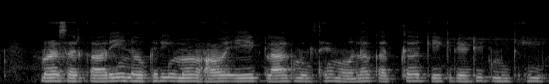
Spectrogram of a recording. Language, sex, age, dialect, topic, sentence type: Chhattisgarhi, male, 18-24, Western/Budati/Khatahi, banking, question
